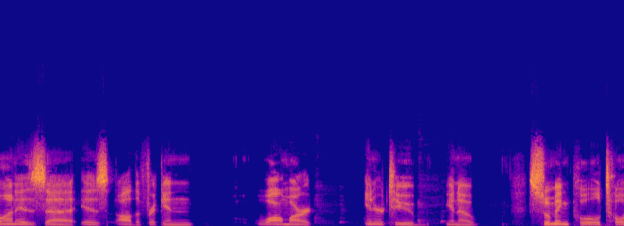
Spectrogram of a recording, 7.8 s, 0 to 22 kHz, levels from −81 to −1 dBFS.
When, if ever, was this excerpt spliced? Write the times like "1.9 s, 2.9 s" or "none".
none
